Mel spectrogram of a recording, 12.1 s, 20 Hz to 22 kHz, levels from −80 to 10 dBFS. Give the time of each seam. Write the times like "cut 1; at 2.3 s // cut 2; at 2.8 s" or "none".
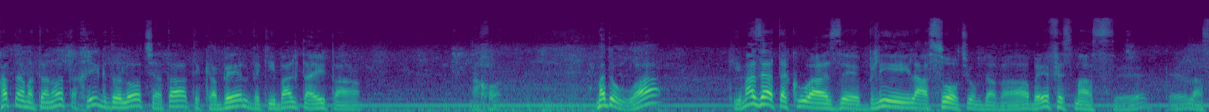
none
